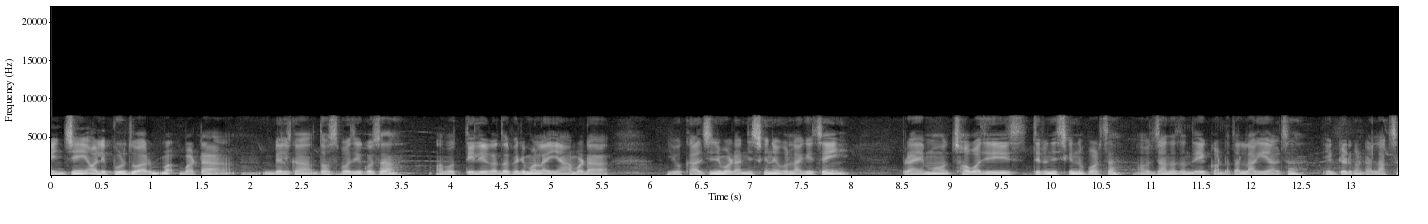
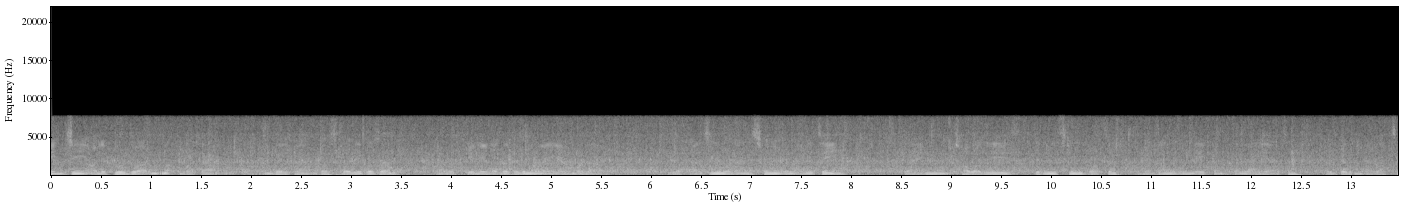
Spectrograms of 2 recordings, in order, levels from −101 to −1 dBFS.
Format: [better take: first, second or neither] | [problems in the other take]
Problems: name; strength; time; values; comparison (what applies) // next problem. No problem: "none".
first | background sound (Rain); 2 dB below the speech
